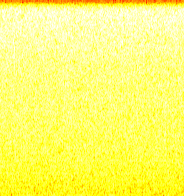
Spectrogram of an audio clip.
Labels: {"label": "ambient", "recorder": "HydroMoth"}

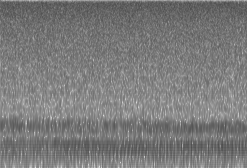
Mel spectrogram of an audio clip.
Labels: {"label": "anthrophony, boat engine", "recorder": "HydroMoth"}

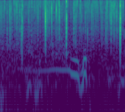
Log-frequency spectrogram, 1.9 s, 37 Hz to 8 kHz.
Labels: {"label": "biophony, cascading saw", "recorder": "SoundTrap 600 or HydroMoth"}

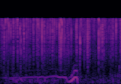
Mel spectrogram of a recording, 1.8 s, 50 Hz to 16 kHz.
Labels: {"label": "biophony, cascading saw", "recorder": "SoundTrap 600 or HydroMoth"}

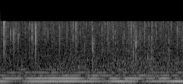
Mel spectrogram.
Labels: {"label": "biophony, midshipman", "recorder": "SoundTrap 500"}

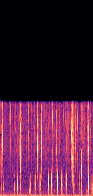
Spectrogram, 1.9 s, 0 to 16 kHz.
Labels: {"label": "biophony, knock", "recorder": "SoundTrap 300"}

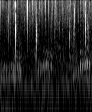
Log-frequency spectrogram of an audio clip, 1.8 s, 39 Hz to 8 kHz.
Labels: {"label": "biophony", "recorder": "SoundTrap 300"}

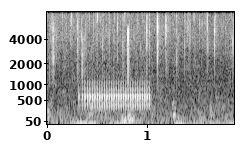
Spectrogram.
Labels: {"label": "biophony, croak", "recorder": "SoundTrap 500"}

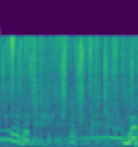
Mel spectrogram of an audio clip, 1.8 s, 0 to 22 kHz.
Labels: {"label": "biophony, cascading saw", "recorder": "SoundTrap 600 or HydroMoth"}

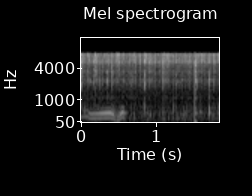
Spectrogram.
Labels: {"label": "biophony, cascading saw", "recorder": "HydroMoth"}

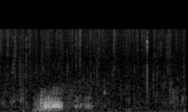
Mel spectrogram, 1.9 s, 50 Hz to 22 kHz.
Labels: {"label": "biophony, growl", "recorder": "SoundTrap 600 or HydroMoth"}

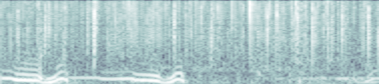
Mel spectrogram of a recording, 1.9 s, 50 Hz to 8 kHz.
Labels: {"label": "biophony, cascading saw", "recorder": "SoundTrap 600 or HydroMoth"}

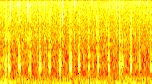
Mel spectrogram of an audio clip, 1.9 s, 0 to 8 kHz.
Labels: {"label": "biophony, grazing", "recorder": "SoundTrap 300"}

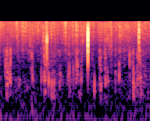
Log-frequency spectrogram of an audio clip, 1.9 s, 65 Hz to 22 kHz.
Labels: {"label": "biophony, sea urchins (Echinidae)", "recorder": "SoundTrap 600 or HydroMoth"}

